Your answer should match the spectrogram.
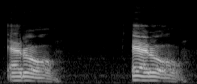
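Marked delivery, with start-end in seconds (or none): none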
